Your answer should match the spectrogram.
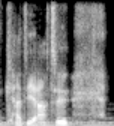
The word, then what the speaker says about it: Kadiatu: You mentioned Cadiatu, or interestingly, as David Banks pronounced it in the Iceberg Talking Book, Kadiatu, but obviously I have spoken to Ben and it's definitely Kadiatu.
